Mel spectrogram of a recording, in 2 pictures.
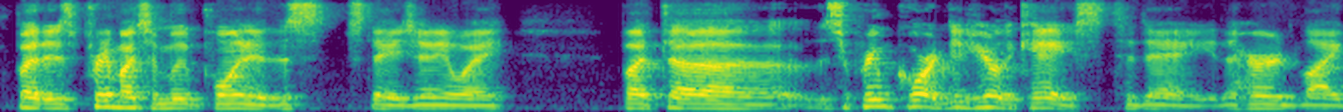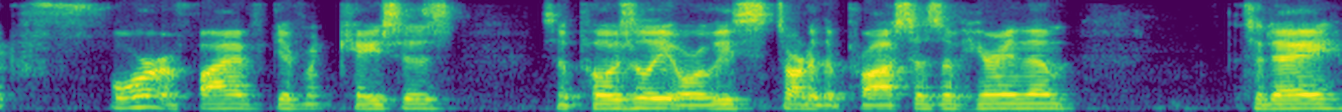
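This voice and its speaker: Casual man, low-pitched, rambling, filler-heavy, folksy, dull lo-fi stream sound. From Texas. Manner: rambling, many ums and uhs; folksy, addresses viewers as buddy and dude. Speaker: live streamer. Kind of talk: casual live-stream chat with viewers.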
